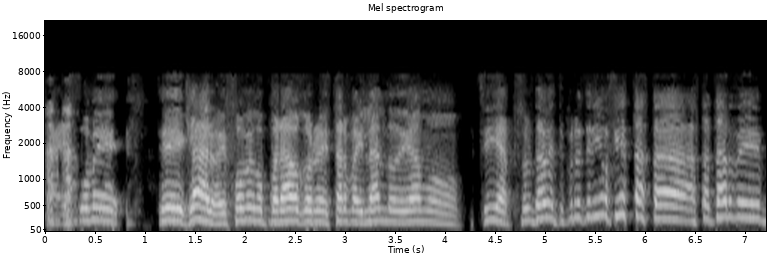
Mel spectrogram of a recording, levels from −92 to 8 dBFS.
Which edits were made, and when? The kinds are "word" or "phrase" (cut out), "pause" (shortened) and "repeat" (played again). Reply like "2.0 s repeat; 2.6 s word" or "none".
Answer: 4.3 s pause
